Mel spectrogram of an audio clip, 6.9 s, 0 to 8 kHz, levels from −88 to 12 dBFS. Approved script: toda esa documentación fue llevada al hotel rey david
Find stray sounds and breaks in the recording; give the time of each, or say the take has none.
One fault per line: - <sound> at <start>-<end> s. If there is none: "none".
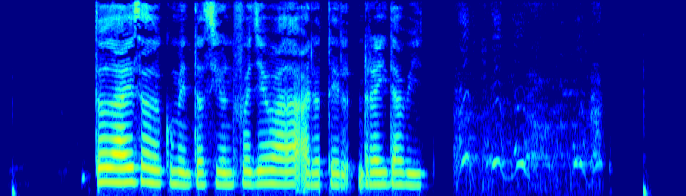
- bark at 4.5-6.1 s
